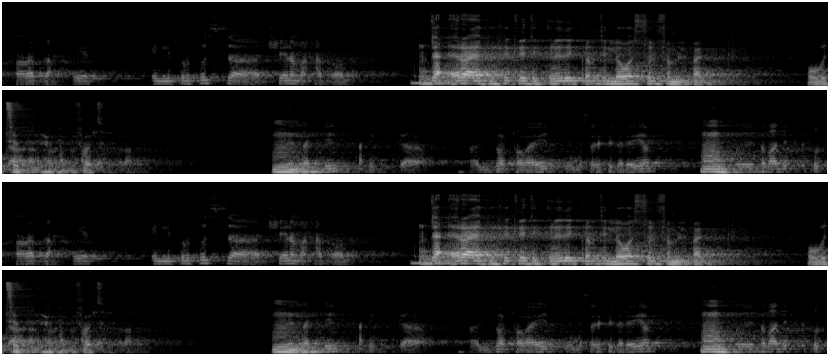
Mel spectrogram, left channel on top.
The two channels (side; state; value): both; identical; correlation 1.00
